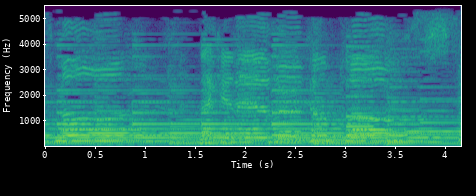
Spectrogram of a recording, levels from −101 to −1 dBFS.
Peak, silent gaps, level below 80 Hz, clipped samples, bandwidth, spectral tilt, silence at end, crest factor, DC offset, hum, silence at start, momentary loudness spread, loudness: -10 dBFS; none; -60 dBFS; under 0.1%; 5.4 kHz; -8 dB/octave; 0 s; 14 dB; under 0.1%; none; 0 s; 5 LU; -23 LUFS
